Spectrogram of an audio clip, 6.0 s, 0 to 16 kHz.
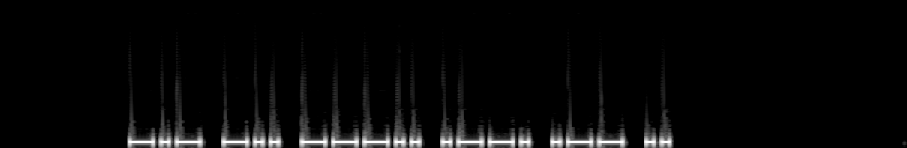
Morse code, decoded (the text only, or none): KD8PWI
